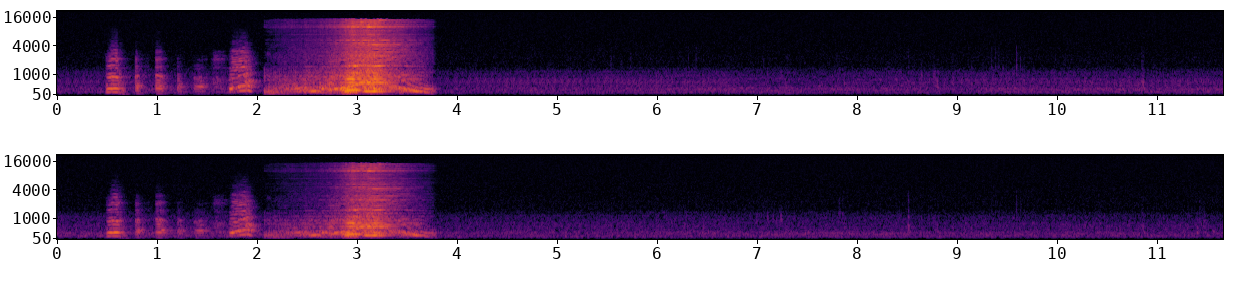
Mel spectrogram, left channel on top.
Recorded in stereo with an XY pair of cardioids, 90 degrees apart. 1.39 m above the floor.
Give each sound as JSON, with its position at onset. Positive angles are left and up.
{"t": 0.5, "sound": "laughter", "azimuth_deg": 70, "distance_m": 1.5}
{"t": 2.1, "sound": "a zipper", "azimuth_deg": 70, "distance_m": 0.5}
